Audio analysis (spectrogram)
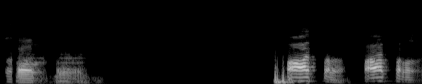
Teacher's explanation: Jadi ada kayak desisan sedikit, matinya tak, terus baru masuk ke lam setengah harokat gitu.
